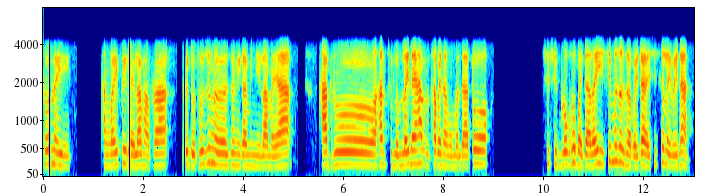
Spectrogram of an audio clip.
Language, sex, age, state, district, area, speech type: Bodo, female, 45-60, Assam, Chirang, rural, conversation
